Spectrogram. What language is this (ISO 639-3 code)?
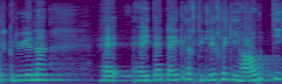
gsw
